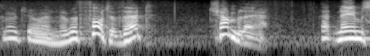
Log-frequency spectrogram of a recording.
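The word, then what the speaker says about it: Cholmondeley: Being an American, he had no reason to know that the name Chumley is in no way pronounced the way it is spelt. But I never thought of that. Chumley.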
